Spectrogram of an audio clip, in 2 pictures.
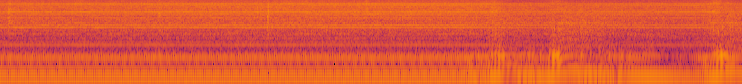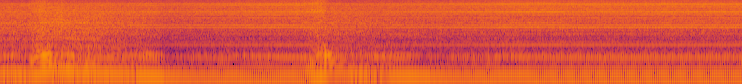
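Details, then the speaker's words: Turbo Honda CRX with new full exhaust after fixing raspy exhaust: deep exhaust note climbs smoothly through light blips and settles evenly, no rasp or drone, healthy. "guys it sounds so good even with some light revving i'm hoping that this thing does not drone"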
